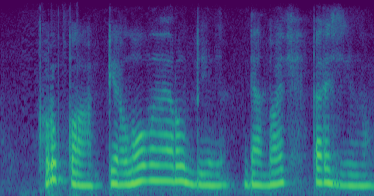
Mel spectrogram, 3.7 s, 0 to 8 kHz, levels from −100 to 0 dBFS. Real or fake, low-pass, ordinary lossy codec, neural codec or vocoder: fake; 7.2 kHz; Opus, 16 kbps; codec, 16 kHz, 1 kbps, FunCodec, trained on Chinese and English, 50 frames a second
